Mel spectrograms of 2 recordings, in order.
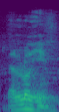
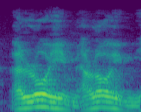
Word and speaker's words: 엘로힘: 별로 2심 이렇게 있습니다 엘로힘 잡어 뭐네 하겠습니다 엘로힘은 얼 + 물로 + 인입니다 이걸 서양사람들은 발음을 잘 못해요 그래서 알로이 roe 이렇게 하는데요 자 을은 으 어립니다 상세설명을 보겠습니다 히브리어 성경의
